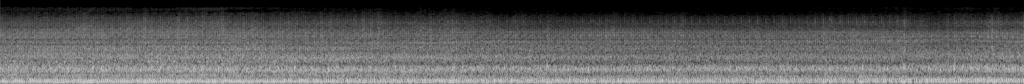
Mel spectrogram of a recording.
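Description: Vintage Ford N-series tractor's four-cylinder engine running steadily at low speed as the tractor moves off slowly, its level even throughout.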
